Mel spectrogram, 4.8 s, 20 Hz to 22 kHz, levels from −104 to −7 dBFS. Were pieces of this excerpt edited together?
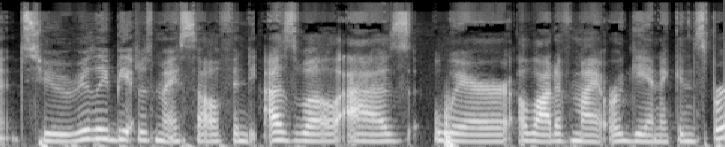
yes; 2 cuts; at 0.9 s, 1.7 s

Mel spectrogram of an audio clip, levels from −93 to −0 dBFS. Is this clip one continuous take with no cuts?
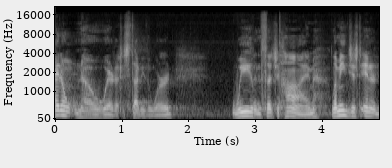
no; 3 cuts; at 0.9 s, 3.0 s, 3.3 s

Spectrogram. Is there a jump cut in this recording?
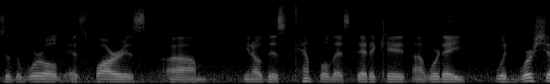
yes; 1 cut; at 4.1 s

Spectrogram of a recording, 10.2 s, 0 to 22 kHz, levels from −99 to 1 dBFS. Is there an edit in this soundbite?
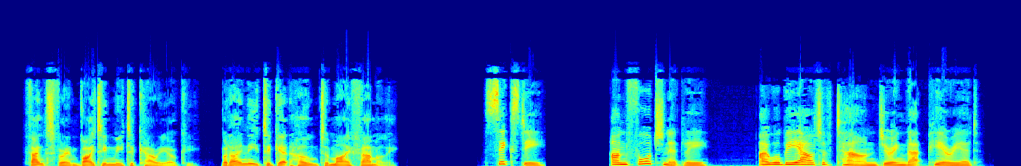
no; 0 cuts

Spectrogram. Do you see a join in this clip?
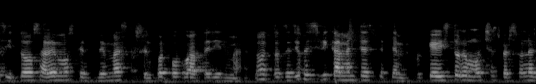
yes; 2 cuts; at 1.3 s, 3.0 s

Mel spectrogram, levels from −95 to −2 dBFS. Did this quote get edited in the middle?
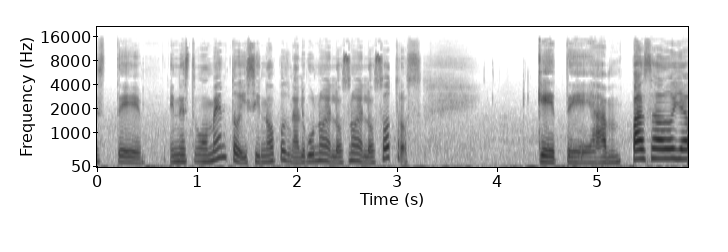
yes; 2 cuts; at 1.9 s, 2.5 s

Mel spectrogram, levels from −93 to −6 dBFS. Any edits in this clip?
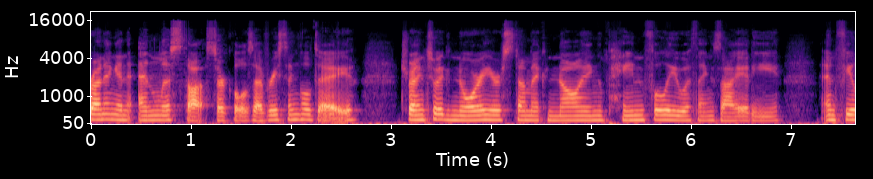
no; 0 cuts

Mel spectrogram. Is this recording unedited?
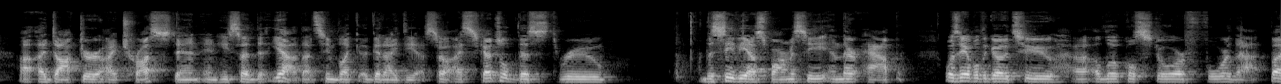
no; 1 cut; at 9.2 s

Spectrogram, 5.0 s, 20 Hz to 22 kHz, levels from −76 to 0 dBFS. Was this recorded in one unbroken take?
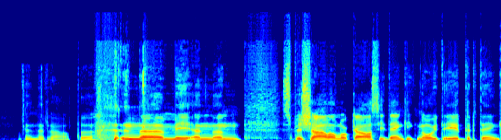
yes; 0 cuts

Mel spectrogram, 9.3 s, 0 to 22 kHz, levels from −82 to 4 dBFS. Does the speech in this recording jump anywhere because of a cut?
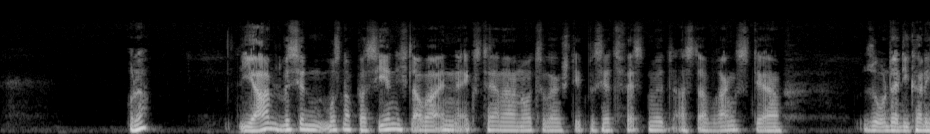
no; 0 cuts

